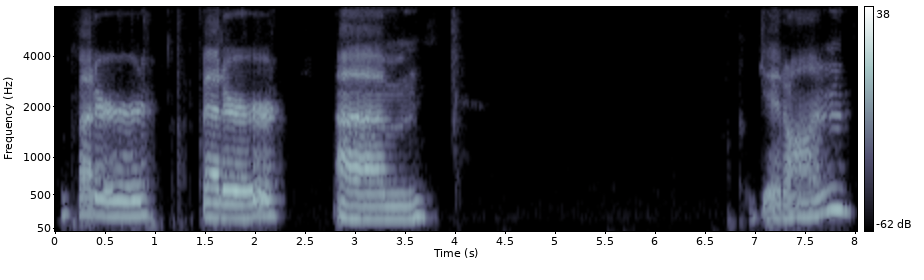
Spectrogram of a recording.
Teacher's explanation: you don't want it to be butter with that voiceless sound. It's just going to be voiced. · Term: tap T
